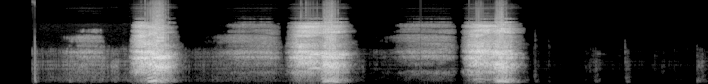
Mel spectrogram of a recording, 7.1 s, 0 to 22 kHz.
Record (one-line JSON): {"exhalation_length": "7.1 s", "exhalation_amplitude": 32768, "exhalation_signal_mean_std_ratio": 0.38, "survey_phase": "beta (2021-08-13 to 2022-03-07)", "age": "45-64", "gender": "Male", "wearing_mask": "No", "symptom_runny_or_blocked_nose": true, "smoker_status": "Never smoked", "respiratory_condition_asthma": false, "respiratory_condition_other": false, "recruitment_source": "REACT", "submission_delay": "4 days", "covid_test_result": "Negative", "covid_test_method": "RT-qPCR"}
